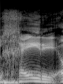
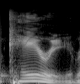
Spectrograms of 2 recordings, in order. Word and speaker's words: Khairy: My guy, Basil Khairy, or as they say, Basil Khairy, right? – Yes, sir. You got to pronounce it with the K so they think you're a white dude.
